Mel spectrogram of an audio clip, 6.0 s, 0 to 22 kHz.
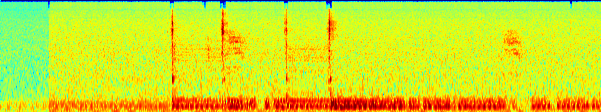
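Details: McMillen guitar with a repaired 3-way pickup selector switch, still unstable: amp hum and held notes broken by sharp, irregular crackles and pops, attributed to the switch; intermittent crackle.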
